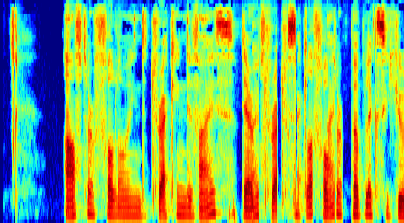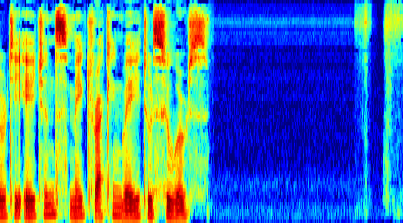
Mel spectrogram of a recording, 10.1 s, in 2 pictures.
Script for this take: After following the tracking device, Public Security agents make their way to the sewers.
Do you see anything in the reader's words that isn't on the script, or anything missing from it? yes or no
yes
